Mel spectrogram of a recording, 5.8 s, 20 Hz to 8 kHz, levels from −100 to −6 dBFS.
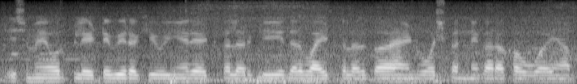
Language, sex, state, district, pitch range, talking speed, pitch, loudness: Hindi, male, Bihar, Jamui, 120-125 Hz, 240 wpm, 120 Hz, -25 LUFS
